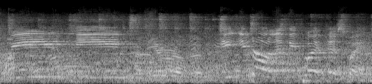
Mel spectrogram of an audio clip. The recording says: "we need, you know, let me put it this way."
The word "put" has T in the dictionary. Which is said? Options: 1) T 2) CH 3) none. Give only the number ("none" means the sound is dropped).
3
